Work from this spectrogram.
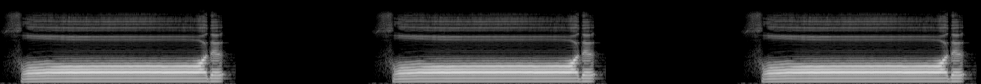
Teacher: زبان کی نوک کو ثنایا سفلی کے کناروں سے مضبوطی سے لگا کر اور زبان کے پچھلے حصے کو تالو کی طرف بلند کرتے ہوئے موٹی اور سیٹی جیسی آواز میں پڑھیں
